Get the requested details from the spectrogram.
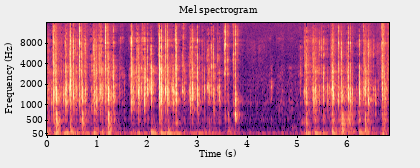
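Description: Two hands type rapidly with their fingertips on a white mechanical keyboard with plastic keycaps while the mouse stays idle. Dense, bright, clacky keystrokes with a soft low thud beneath them rattle along in quick bursts, then stop for about a second before resuming. Each click dies away almost instantly.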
